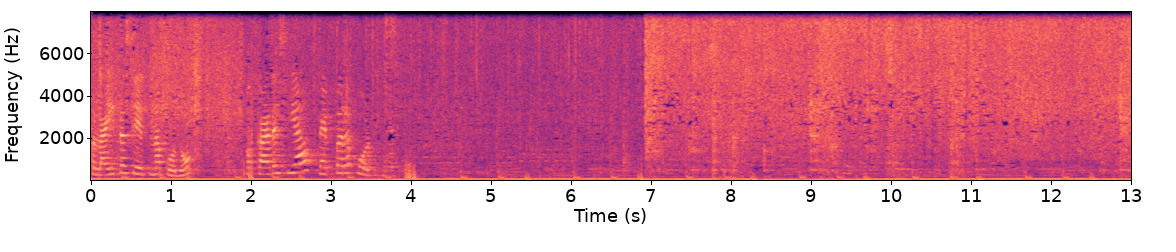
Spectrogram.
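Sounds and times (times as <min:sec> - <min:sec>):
food sizzling in a metal pan: 0:00.0 - 0:13.0.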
